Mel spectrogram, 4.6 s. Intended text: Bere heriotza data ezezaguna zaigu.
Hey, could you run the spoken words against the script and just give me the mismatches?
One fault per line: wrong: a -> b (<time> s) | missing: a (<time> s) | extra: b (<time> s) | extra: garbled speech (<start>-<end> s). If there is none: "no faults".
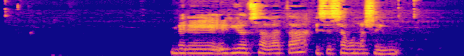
no faults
